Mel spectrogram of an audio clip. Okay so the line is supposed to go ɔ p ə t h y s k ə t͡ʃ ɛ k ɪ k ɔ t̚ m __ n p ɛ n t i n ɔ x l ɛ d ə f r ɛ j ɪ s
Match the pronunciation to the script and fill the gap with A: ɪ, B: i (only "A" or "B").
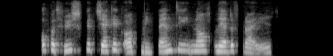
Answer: B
